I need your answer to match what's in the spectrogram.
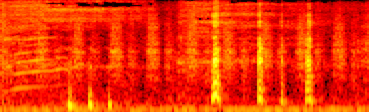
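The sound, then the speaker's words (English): A dog pants in a quick, uneven series of breathy huffs, several short bursts spaced through a couple of seconds, with no one talking. “The painting is the dog, not me.”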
